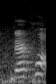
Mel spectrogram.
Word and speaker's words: the: বলে রাখি, সেটা হচ্ছে দ্য এর প্রোনাউন্সিয়েশনের ব্যাপারে একটু বলে দিচ্ছি। আচ্ছা, দ্য নর্মালি আমরা THE কে আমরা নর্মালি দ্য বলি, ওকে? ইন all cases we ইউজ দ্য, with দ্য exception হলো কোনো ভাওয়েলের আগে যদি দ্য শব্দটা থাকে, দ্য আর্টিকেলটা থাকে, তাহলে আমরা সেটাকে বলি দি, ওকে? আমরা দ্যকে ডাবল ই দিয়ে প্রোনাউন্স করি যখন when the is placed before a vowel sounded word।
